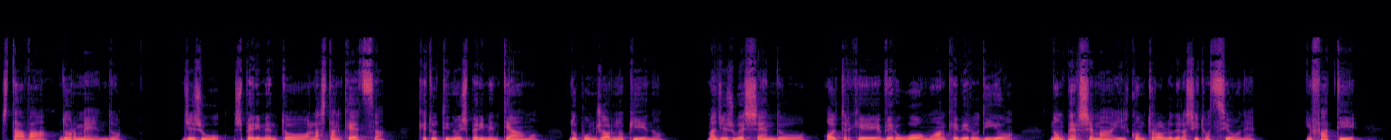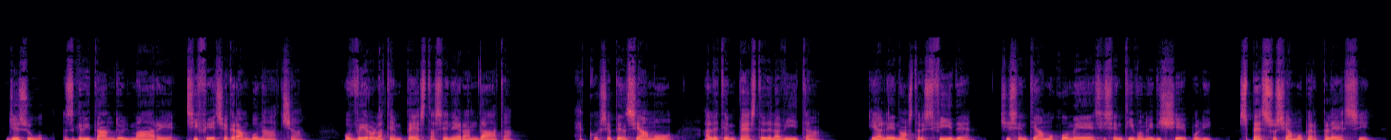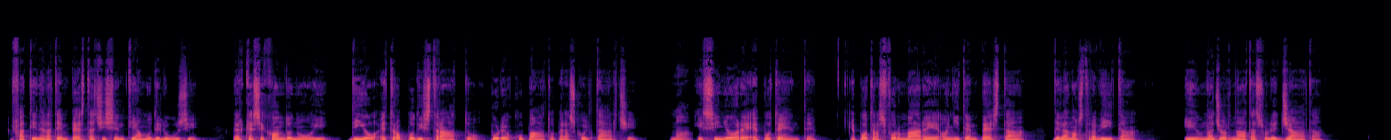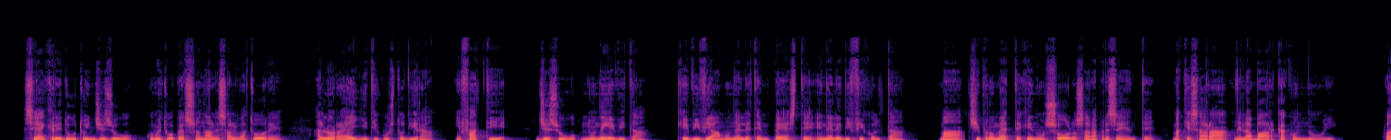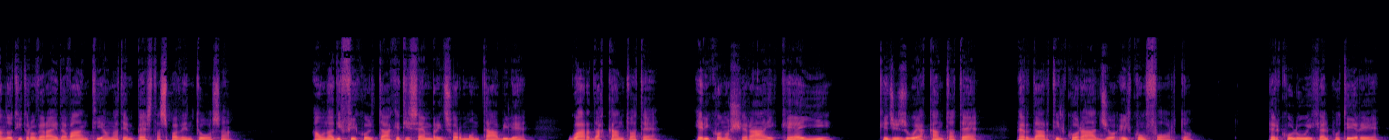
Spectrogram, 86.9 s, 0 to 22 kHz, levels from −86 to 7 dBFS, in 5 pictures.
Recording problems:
none

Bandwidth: 16 kHz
